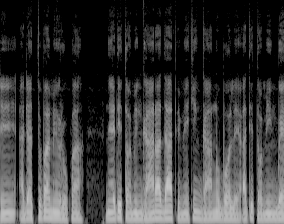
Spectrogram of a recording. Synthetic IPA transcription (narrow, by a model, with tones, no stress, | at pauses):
i˧a˨d͡ʒa˧tu˦pa˦mi˧˨ɾu˨k͡pa˧ | nɛ˧˦ti˦tɔ˧˨mi˧ŋ̩˦ɡa˨˦ɾa˦da˦pi˧mi˧ki˦ŋ̩˦ɡa˨˧˦nu˦bɔ˧lɛ˨a̰˧˦ti˦tɔ˧mi˧ŋ̩˦ɡ͡bɛ˧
